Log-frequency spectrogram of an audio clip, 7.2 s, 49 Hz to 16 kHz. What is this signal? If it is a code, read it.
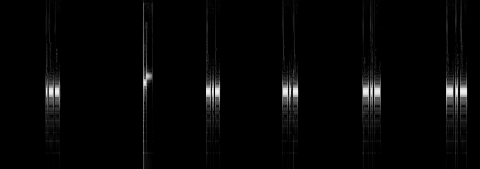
Morse code, heard as a keyed tone, about 48 wpm, spaced as for 9 wpm, 700 Hz. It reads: W KKKK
